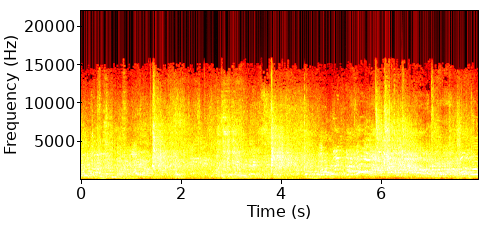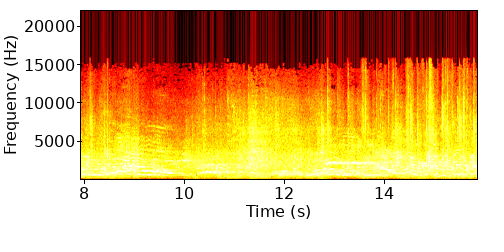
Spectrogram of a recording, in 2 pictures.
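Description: Spectators chatter and call out in an echoing rink.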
